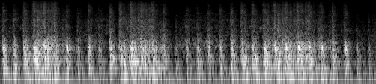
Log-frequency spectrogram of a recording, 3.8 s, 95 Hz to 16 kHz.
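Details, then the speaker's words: Samsung WA48H7400AW/A2 top-load washer on test spin, around 200 rpm and worsening: a fast, irregular string of hard knocks, about four or five a second, as the tub hits the cabinet; worn suspension rods, with all four corner rods recommended for replacement. "it starts normal but then it's gonna make a really really ugly tapping noise"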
